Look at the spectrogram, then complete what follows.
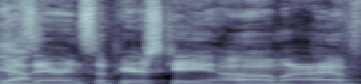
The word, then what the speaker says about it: Siepierski: Is it Siepierski? Siepierski.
